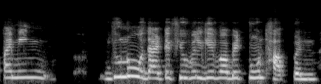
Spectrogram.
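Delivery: ordinary talk, nothing marked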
